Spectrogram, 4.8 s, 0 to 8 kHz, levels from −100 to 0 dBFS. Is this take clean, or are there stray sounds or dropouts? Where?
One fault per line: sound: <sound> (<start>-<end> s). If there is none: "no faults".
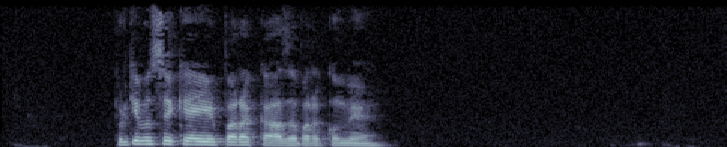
no faults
